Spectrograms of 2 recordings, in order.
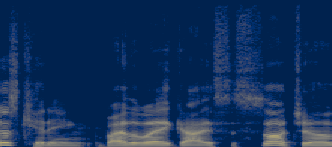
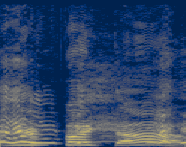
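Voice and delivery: high, slow laughing exclamation; 12 dB louder, slower than usual. Real, not acted. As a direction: laugh it out in disbelief. Laughing disbelief at friend.

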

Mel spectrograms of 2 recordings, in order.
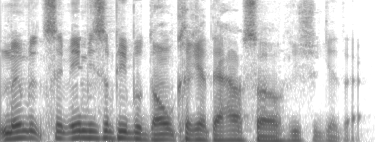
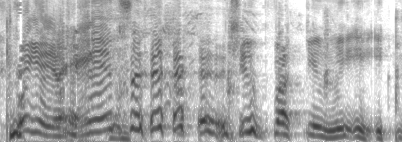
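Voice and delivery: high, incredulous laughing outburst; laughing disbelief; 10 semitones higher than usual. Real, not acted. Mocking the meatball machine excuse to his co-host, laughing in disbelief. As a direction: crack up while questioning it.

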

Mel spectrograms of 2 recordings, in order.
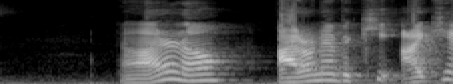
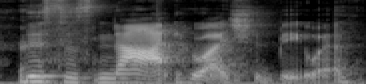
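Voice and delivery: ordinary delivery

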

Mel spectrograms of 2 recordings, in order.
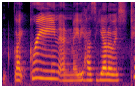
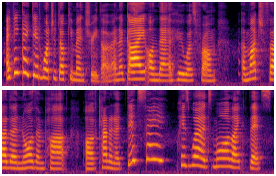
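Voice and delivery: ordinary talk

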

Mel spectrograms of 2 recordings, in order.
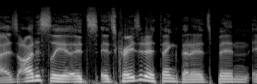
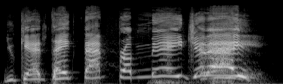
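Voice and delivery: angry yell; 3 dB louder, much slower than usual. Retold or imitated. Acted angry yell at diners.

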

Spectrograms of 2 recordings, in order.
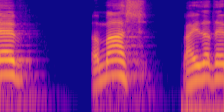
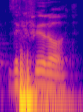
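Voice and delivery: a stern low זה כפירות; low punched refrain; 7 semitones lower, 4 dB louder than usual. Acted. Preacher rebuking doubts, low stern verdict. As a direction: drop low, stress זה and say it hard.

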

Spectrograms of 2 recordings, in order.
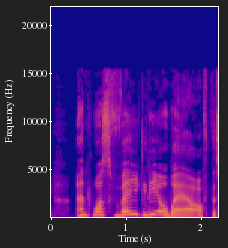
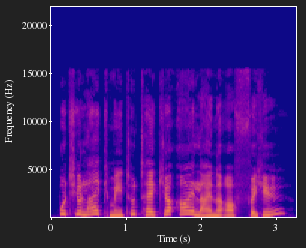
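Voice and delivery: gentle Aziraphale voice; 6 semitones higher than usual. Acted. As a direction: offer it kindly like a doting angel. Aziraphale speaking to Crowley.

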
